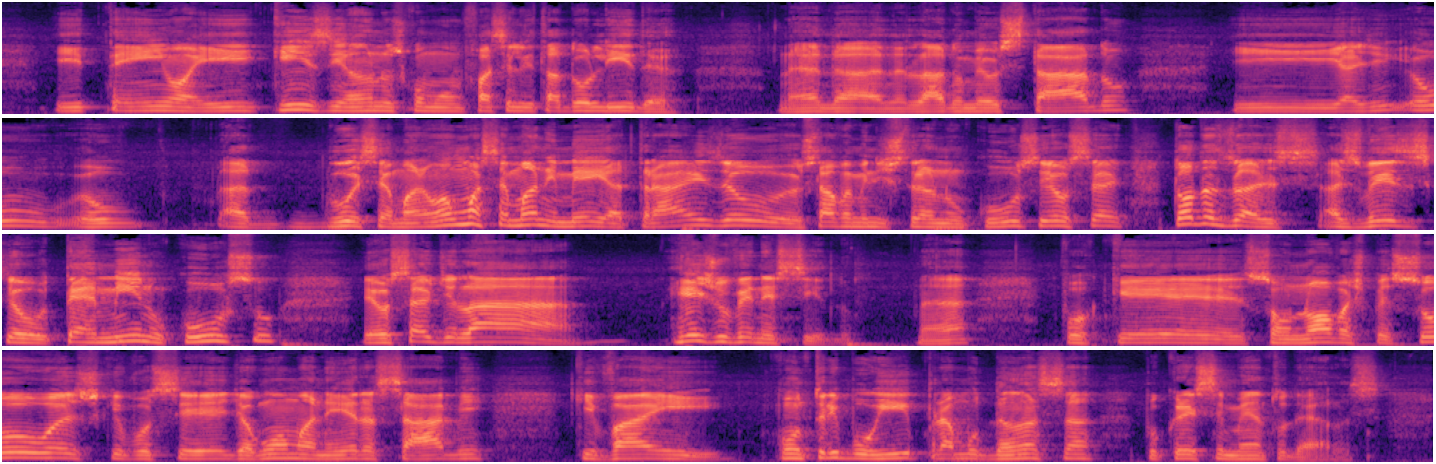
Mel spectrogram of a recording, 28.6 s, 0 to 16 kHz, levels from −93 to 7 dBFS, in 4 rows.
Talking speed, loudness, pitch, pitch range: 140 wpm, -14 LUFS, 135 Hz, 120-150 Hz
